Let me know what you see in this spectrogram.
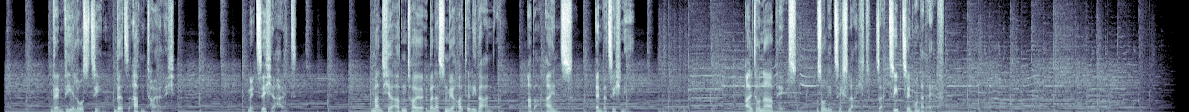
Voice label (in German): WERBUNG; Maennerfreundschaft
